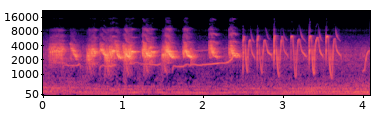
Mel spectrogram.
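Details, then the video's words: Bimoli bird, a melodious and rare songbird, singing a training song: a rapid run of bright high chirps, then a long rising whistle, then a quick series of sharp up-and-down whistled notes. "masteran merdu burung bimoli gacor"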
